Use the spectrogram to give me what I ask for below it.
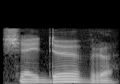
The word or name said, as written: chef d'oeuvre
